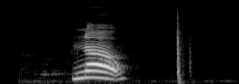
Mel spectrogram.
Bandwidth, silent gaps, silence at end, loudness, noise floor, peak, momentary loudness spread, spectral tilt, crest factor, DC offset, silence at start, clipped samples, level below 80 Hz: 11 kHz; none; 0.6 s; -13 LUFS; -59 dBFS; -2 dBFS; 23 LU; -3.5 dB/octave; 16 dB; under 0.1%; 0.7 s; under 0.1%; -64 dBFS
